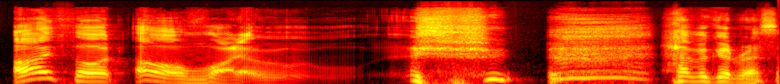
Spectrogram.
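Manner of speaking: ordinary talk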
